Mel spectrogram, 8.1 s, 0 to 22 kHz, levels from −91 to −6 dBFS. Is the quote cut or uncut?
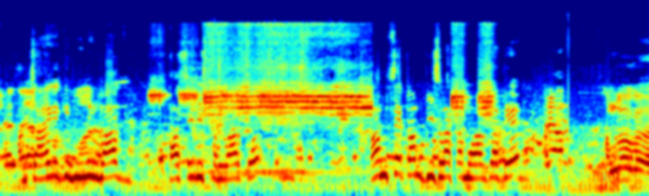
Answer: cut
